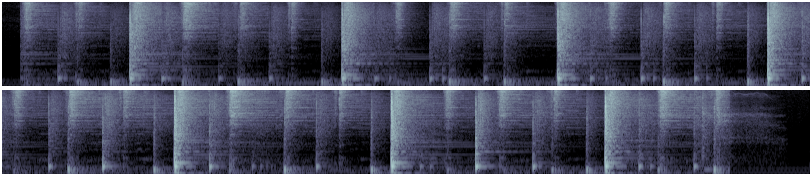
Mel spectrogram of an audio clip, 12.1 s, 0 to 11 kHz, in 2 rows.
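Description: Programmed kick and snare drum loop played back in a steady beat, a strong hit about every 0.8 s with lighter hits between. The snare runs through Steinberg's EnvelopeShaper plugin, which is reshaping the attack of each snare hit.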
